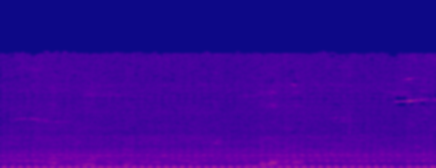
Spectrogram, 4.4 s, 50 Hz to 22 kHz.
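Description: CFMoto 400NK motorcycle's parallel-twin engine running steadily at low revs, its firing pulses coming fast and even. Faint voices are heard twice.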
